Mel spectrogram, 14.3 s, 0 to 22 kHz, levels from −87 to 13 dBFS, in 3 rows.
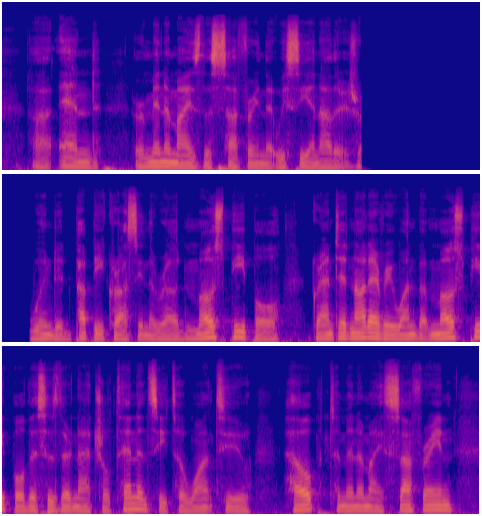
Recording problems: audio cutting out; at 3.5 s for 1.5 s

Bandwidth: 15 kHz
